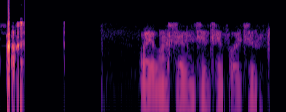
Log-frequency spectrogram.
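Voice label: Sheriff's Office Dispatch; p25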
